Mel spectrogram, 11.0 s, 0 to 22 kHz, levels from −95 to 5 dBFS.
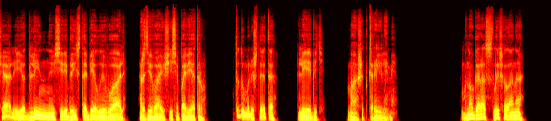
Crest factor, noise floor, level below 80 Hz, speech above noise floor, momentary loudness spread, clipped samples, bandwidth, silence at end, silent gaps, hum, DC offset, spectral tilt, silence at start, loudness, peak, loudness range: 14 dB; under -90 dBFS; -26 dBFS; over 75 dB; 11 LU; under 0.1%; 13.5 kHz; 0.6 s; 2.58-2.75 s, 4.17-4.64 s, 5.58-5.92 s, 6.52-6.91 s, 7.97-9.18 s; none; under 0.1%; -7 dB/octave; 0 s; -16 LUFS; -2 dBFS; 6 LU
